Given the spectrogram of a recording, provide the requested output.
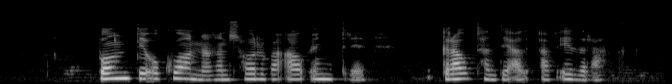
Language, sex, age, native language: Icelandic, female, 12, Icelandic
